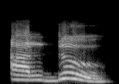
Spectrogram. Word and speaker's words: undo: Now, I mean, A is undo, undo, undo. You see that stress is on the second syllable because the first syllable is a prefix. And one of the rules of stress is that prefixes are almost always unstressed.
